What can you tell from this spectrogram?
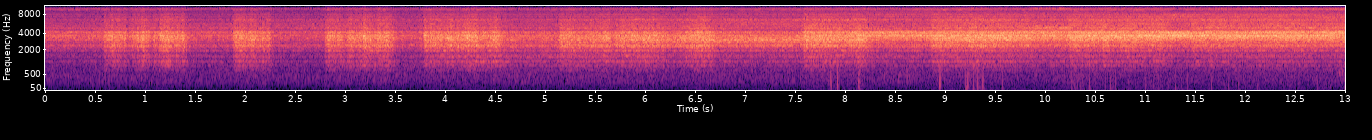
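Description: Homemade nonlinear-inductance generator circuit giving off a high hissing buzz from its coils as it is tuned. The buzz surges and drops irregularly for the first seven or eight seconds, then holds steady and slightly louder.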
